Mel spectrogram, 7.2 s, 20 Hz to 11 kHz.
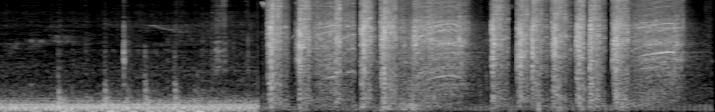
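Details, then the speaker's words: BMW E30 original rear differential rocked by hand on the bench: short irregular metallic clunks at each direction change from loose carrier bearings with about half a millimetre of play. "Okay, so it seems that the bearings in the diff are totally loose for some reason. There's like half mm of play if you can hear"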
